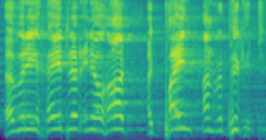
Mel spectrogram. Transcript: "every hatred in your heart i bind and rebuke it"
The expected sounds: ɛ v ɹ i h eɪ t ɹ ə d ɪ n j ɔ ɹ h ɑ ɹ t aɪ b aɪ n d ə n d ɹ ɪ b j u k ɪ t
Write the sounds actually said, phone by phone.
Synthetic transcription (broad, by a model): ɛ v ɹ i h eɪ t ɹ ə d ɪ n j ɔ ɹ h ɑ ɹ t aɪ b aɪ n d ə n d ɹ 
